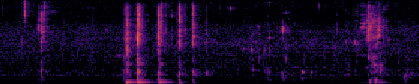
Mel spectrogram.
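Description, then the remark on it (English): Quiet handling noises: a cluster of sharp clicks and soft wet gulps as someone takes a sip of water, then a brief pause and one more small swallow near the end. No talking. “Sorry, I need some water here.”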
